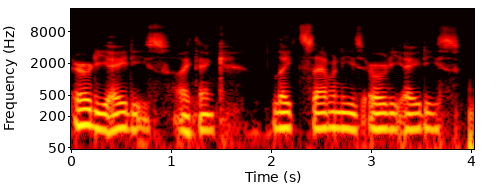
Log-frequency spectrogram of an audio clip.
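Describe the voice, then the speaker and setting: Speaking very slowly with an Irish accent, a man at medium pitch shows ordinary pitch variation on a very clean recording with a silent background. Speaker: radio host. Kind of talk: low-key radio dj patter. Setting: radio show. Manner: relaxed, reflective; earnest, slightly rambling.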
